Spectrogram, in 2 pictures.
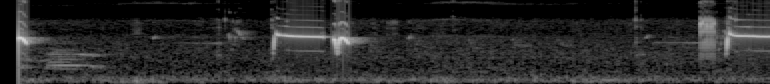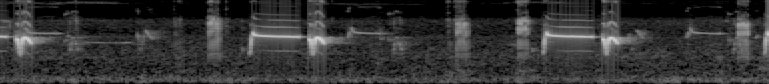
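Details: Bar-winged prinia (prenjak klawu) singing vigorously in a garden: loud, sharp, high whistled phrases, each a strident note followed by a quick double chip, repeated roughly every two seconds, with quiet low rumble beneath.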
